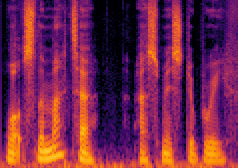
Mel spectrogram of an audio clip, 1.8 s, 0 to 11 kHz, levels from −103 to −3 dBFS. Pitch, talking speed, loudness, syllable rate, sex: 110 Hz, 200 wpm, -22 LUFS, 5.7 syllables/s, male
